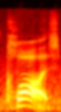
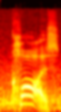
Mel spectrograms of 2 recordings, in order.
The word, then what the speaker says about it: claws: Pronunciation claws. Use the a sound like Santa Claus. That's right. They sound the same.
